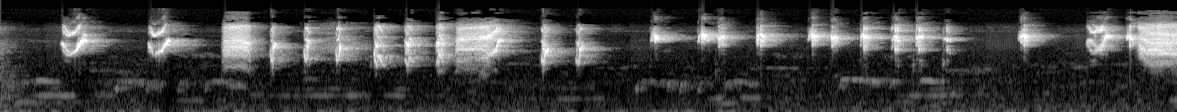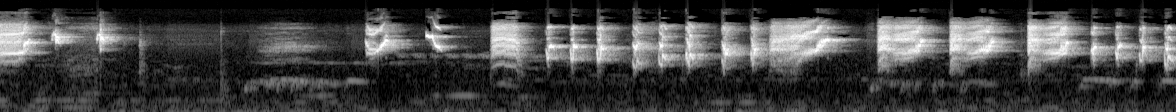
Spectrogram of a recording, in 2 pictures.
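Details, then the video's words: Long-tailed shrike in lively, full-voiced song offered as a clear tutor recording for caged birds: dense, fast chattering bursts of buzzy, scratchy notes in rapid runs, with short pauses between phrases. "MASTERAN BURUNG CENDET GACOR JADIKAN BURUNG KESAYANGAN ANDA SEMAKIN GACOR DENGAN SUARA JERNIH"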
